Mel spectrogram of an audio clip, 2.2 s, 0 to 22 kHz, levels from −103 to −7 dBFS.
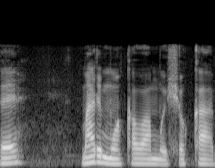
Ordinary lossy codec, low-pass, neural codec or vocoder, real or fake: none; 7.2 kHz; codec, 16 kHz, 16 kbps, FunCodec, trained on Chinese and English, 50 frames a second; fake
